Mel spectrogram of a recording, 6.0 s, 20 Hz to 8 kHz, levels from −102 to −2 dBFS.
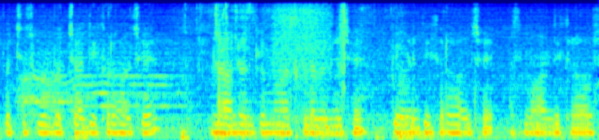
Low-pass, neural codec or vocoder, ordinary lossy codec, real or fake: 7.2 kHz; vocoder, 24 kHz, 100 mel bands, Vocos; none; fake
